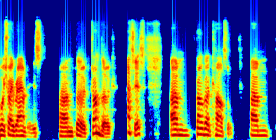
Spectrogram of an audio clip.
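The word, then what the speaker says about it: Drumburgh: Well, you can call it Drumbruff because that's what it's spelled. Oh God, I can never remember which way round it is. Drumburg, that's it.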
